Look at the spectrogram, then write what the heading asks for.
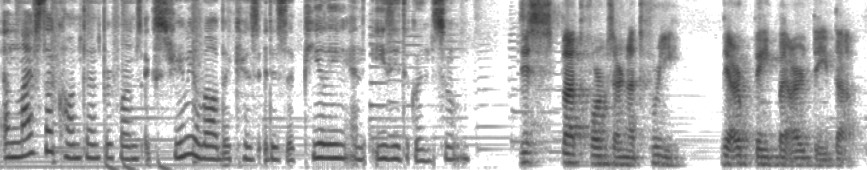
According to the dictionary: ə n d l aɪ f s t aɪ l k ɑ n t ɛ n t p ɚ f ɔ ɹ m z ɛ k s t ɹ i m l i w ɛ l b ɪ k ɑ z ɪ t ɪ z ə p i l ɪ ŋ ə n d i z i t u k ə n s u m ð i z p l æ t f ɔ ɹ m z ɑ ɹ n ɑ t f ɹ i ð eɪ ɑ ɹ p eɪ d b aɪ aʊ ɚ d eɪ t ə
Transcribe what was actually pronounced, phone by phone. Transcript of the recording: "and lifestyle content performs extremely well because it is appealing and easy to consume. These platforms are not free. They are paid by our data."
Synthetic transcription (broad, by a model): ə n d l aɪ f s t aɪ l k ɑ n t ɛ n t p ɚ f ɔ ɹ m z ɛ k s t ɹ i m l i w ɛ l b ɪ k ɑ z ɪ t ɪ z ə p i l ɪ ŋ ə n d i z i t u k ə n s u m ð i s p l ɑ t f ɔ ɹ m s ɑ ɹ n ɑ t f ɹ i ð eɪ ɑ ɹ p eɪ d b aɪ aʊ ɚ d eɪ t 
